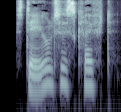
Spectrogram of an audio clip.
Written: stavelsesskrift

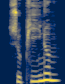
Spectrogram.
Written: supinum

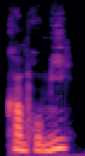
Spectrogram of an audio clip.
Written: kompromis

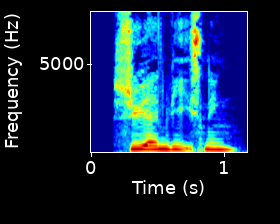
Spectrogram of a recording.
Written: syanvisning

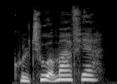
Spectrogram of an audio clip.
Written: kulturmafia

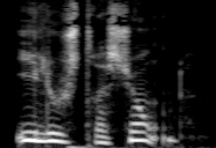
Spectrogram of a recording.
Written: illustration

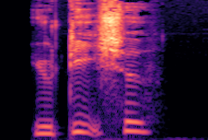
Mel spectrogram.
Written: JUDICIETS

